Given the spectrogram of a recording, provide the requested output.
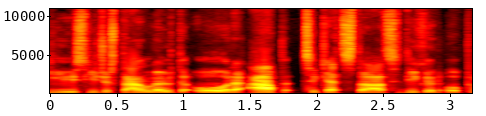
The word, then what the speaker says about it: Aura: You just download the Order app to get started.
